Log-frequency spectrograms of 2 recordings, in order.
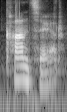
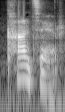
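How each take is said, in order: The two takes are said the same way.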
